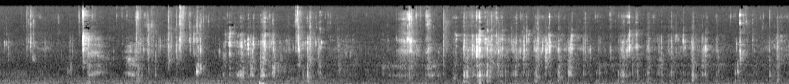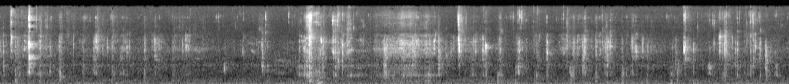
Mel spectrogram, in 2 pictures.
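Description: Close-miked eating: biting into and chewing sauce-coated shrimp and other seafood, with wet, sticky mouth sounds and scattered sharp crunches and clicks.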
